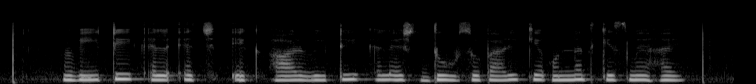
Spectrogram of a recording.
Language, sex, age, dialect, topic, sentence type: Magahi, female, 18-24, Southern, agriculture, statement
